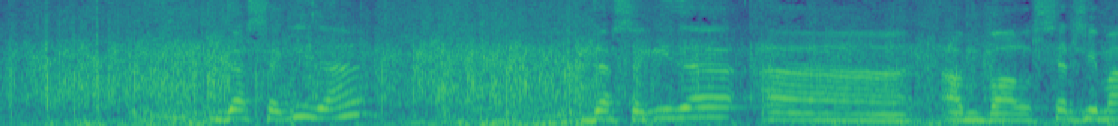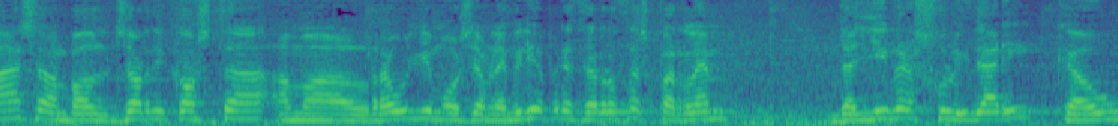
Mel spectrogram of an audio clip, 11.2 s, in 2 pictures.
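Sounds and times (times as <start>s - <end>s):
studio audience clapping on radio show Món a RAC1: 0.0s - 5.8s
speech: 1.1s - 2.0s, 2.9s - 11.1s.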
